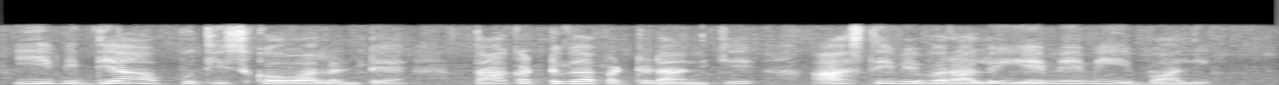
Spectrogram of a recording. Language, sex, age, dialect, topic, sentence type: Telugu, female, 18-24, Southern, banking, question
